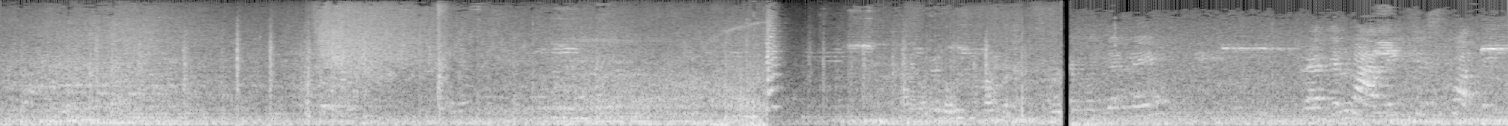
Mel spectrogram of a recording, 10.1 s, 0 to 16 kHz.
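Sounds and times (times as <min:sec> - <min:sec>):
street traffic: 0:00.0 - 0:10.0.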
